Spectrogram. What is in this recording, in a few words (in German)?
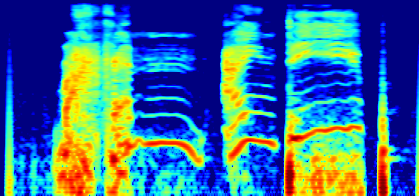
Komisch - Dieb; Wachen! ein Dieb!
